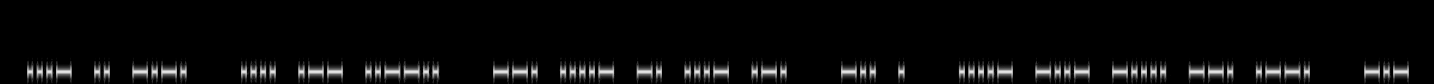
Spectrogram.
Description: Morse code, heard as a keyed tone, about 25 wpm, spaced as for 20 wpm, 590 Hz. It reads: VIC HW? G4NVR DE 4X6GP K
